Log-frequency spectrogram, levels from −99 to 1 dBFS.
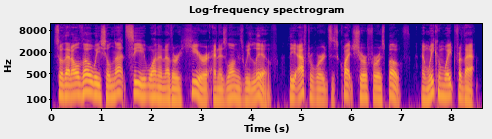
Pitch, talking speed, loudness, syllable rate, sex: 115 Hz, 210 wpm, -22 LUFS, 4.9 syllables/s, male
